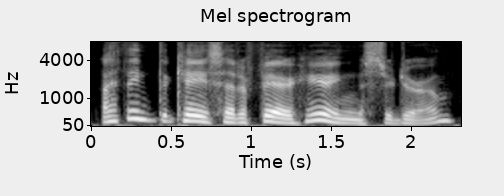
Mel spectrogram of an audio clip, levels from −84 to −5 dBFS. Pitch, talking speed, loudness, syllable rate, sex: 165 Hz, 260 wpm, -16 LUFS, 5.5 syllables/s, male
